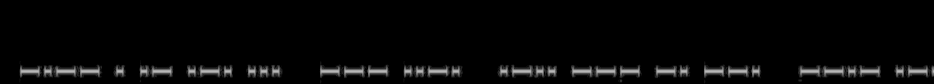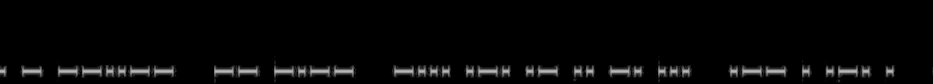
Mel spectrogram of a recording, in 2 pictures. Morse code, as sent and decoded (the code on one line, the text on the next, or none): -.-- . .- .-. ... / --- ..-. / .-.. --- -. --. / --.- .-. - --..-- / -- -.-- / -... .-. .- .. -. ... / .-- . .-. .
YEARS OF LONG QRT, MY BRAINS WERE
